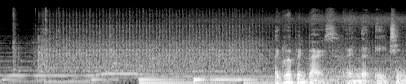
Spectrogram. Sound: soft music; projector whirs

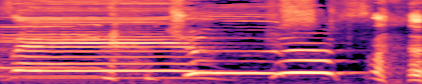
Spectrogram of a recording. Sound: laugh

